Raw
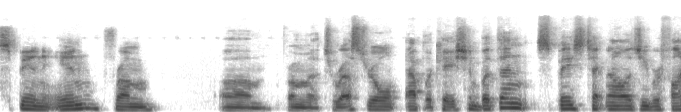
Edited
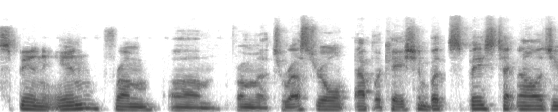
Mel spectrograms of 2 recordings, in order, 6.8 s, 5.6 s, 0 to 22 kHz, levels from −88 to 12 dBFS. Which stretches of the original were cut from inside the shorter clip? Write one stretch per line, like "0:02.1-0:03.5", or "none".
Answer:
0:01.6-0:02.1
0:04.9-0:05.3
